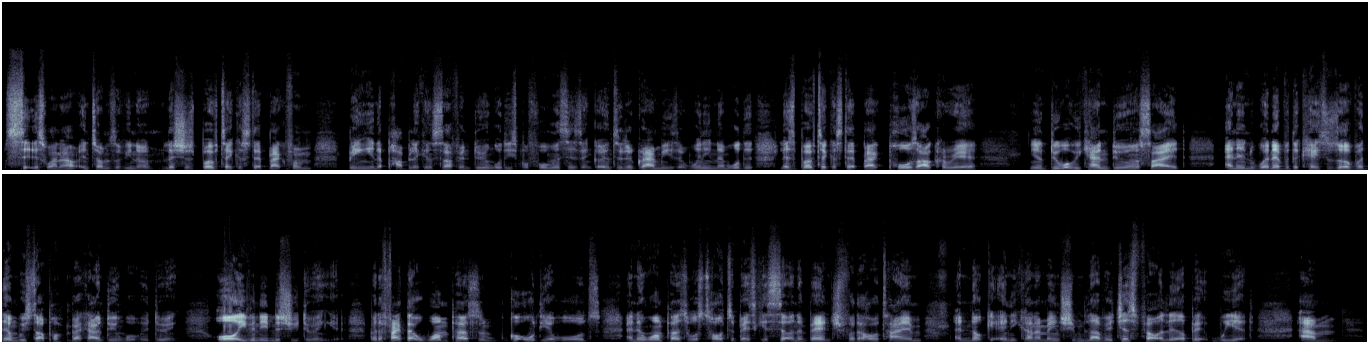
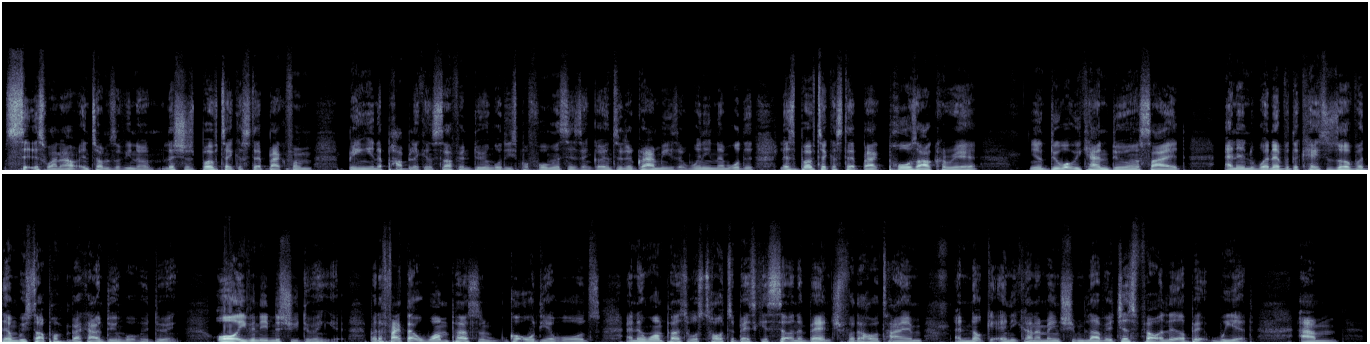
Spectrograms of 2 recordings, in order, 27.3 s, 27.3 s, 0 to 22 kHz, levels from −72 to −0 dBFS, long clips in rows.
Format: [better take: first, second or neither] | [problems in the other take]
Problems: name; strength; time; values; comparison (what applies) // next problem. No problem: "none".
second | thin; very; fading below 650 Hz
